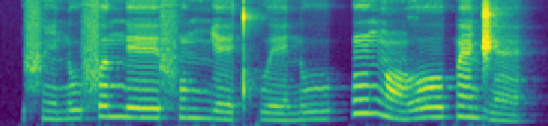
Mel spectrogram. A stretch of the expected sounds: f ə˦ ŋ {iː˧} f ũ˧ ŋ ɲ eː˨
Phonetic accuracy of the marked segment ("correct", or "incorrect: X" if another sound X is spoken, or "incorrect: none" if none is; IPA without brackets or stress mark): incorrect: eː˧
